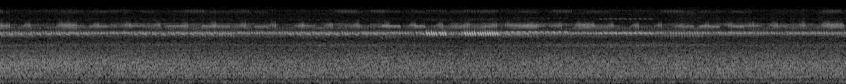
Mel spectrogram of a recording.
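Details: Crickets calling at night in a dense, unbroken high trill, while a closer individual adds two short, louder chirps around the middle, followed by fainter thin notes.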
